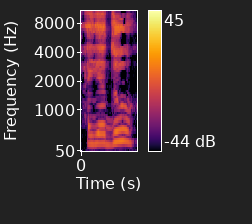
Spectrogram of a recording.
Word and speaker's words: ayadu: Also pay attention, ayadu, when it's she, is like du at the end, ayadu.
